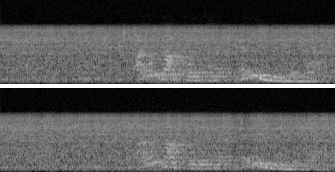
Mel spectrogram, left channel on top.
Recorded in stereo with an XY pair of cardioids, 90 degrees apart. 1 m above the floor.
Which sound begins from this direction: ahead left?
A woman speaking, at 1.4 s.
